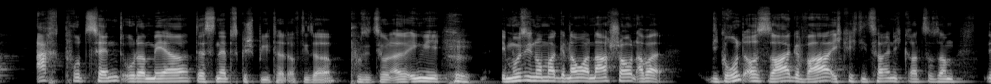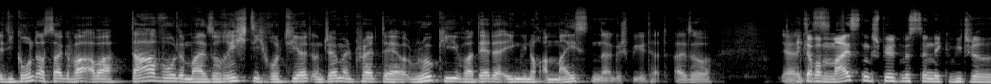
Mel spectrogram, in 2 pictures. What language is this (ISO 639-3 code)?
deu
